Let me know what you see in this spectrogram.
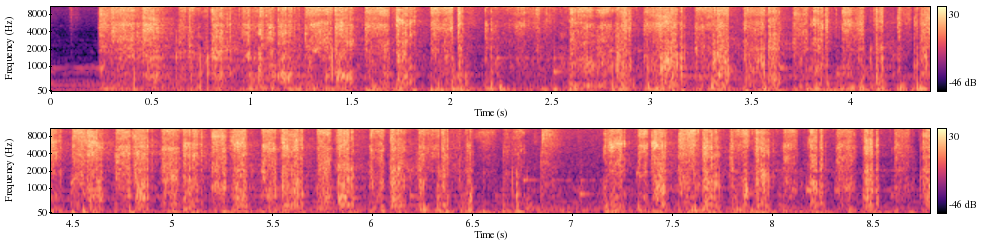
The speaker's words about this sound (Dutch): Eh, iemand die schuurt? Schuurt, zeg jij? Nee. Het was iemand die aan het knippen was.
